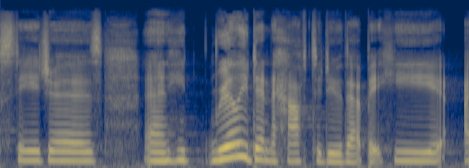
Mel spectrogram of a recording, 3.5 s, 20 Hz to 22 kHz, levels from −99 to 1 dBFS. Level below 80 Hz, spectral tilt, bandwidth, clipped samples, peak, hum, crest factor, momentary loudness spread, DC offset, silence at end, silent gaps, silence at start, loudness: -56 dBFS; -3.5 dB/octave; 17 kHz; under 0.1%; -8 dBFS; none; 20 dB; 10 LU; under 0.1%; 0 s; none; 0 s; -28 LUFS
